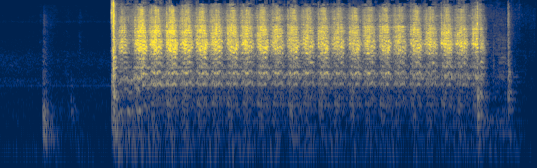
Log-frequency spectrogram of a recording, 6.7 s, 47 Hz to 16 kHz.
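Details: 1967 Ford Mustang, sat in a barn since 2008, battery connected, spark tester inline: steady cranking about 2.5 turns a second for nearly five seconds, no firing and no light on the spark tester. Cranks but no start.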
